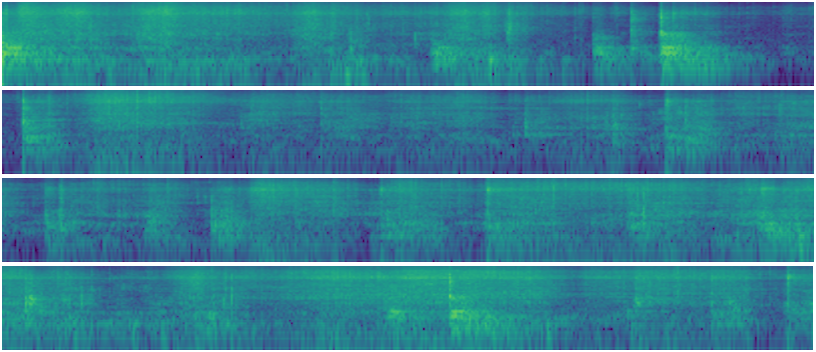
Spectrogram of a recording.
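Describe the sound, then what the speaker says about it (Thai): Continuous sizzling and frying of salmon and glass noodles in a hot pan, with scraping and stirring strokes from a utensil repeating throughout. "ผัดให้แห้งหน่อย"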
